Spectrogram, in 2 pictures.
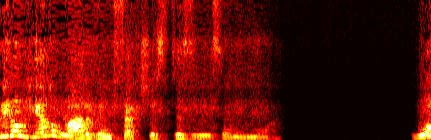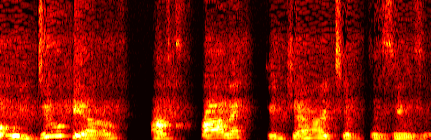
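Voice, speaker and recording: A somewhat breathy woman's voice, fairly slow in pace. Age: 60s. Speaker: functional medicine health practitioner. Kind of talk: casual chat. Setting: interview over tea.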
